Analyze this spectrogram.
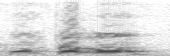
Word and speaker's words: pantalon: AN is also as on, almost same as O. Pantin, pantalon.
